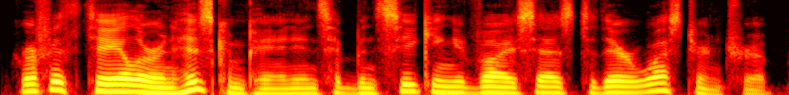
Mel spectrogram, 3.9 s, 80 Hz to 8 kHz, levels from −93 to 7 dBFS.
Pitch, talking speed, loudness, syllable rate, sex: 135 Hz, 215 wpm, -16 LUFS, 5.8 syllables/s, male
